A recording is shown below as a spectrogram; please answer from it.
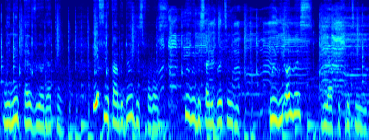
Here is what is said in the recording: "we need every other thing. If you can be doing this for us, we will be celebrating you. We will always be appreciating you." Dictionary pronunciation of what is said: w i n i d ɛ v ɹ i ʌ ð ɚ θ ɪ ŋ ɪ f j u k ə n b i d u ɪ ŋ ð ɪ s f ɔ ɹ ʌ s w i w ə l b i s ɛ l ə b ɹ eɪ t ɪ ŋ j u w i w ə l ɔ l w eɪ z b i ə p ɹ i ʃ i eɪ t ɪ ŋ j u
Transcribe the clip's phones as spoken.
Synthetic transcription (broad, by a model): w i n i d ɛ v ɹ i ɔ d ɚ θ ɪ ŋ ɪ f j u k ə n b i d u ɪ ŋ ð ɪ s f ɔ ɹ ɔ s w i w ə l b i s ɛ l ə b ɹ eɪ t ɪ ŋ j u w i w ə ɔ l w eɪ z b i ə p l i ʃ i eɪ t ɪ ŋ j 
